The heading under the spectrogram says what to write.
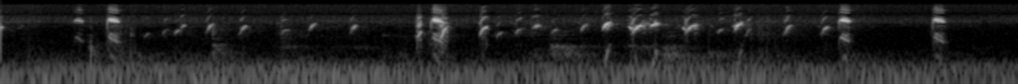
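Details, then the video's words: European goldfinch singing a batbata, a song used to stimulate goldfinches to sing strongly: scattered high twittering notes with sharp, bright chirps at intervals and short pauses between bursts, over a faint low hum. "بتبتة الحسون ~ بتبتة جيدة لجعل الحسون يغرد بقوة !"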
